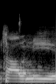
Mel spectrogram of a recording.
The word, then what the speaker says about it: Ptolemy: I don't know why I say Ptolemy, but the P is silent. From Ptolemy is that's why he wanted to be consecrated as a god.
